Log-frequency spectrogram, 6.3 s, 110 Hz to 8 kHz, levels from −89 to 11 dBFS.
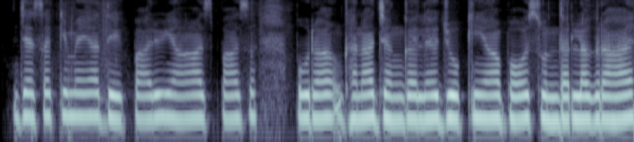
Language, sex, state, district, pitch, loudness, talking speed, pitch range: Hindi, female, Chhattisgarh, Sukma, 225 Hz, -15 LUFS, 210 wpm, 220-235 Hz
